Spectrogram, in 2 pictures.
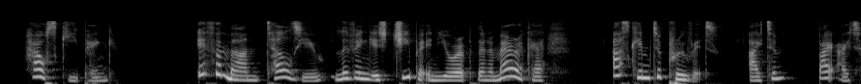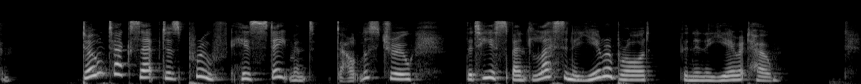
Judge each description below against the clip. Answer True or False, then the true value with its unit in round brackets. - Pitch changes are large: True (8.6 semitones)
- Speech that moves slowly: False (155 wpm)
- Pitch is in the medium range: False (245 Hz)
